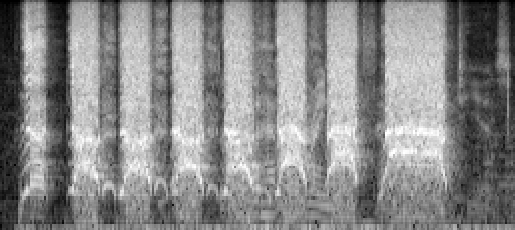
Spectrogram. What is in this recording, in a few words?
rage quit aaaahhh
